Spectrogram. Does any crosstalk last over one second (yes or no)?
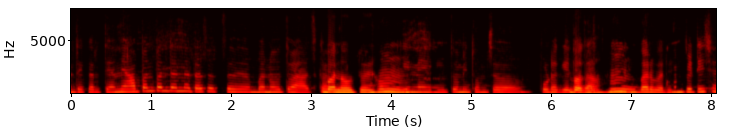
yes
